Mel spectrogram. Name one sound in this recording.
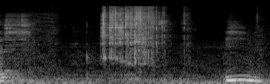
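A young woman slurps noodles loudly.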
